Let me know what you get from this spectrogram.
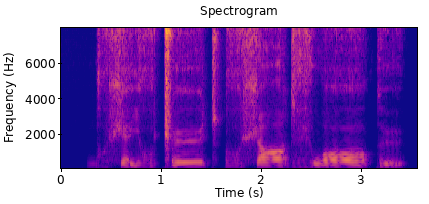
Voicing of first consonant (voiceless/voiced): voiced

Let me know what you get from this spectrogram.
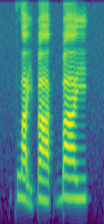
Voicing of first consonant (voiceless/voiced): voiceless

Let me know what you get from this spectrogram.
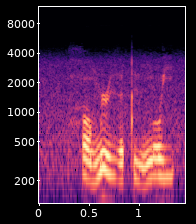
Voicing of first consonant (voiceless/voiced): voiceless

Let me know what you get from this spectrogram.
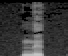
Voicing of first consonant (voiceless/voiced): voiced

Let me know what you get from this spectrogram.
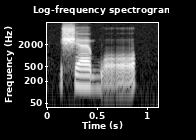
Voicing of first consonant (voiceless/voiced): voiceless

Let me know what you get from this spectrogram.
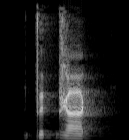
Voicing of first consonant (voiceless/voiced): voiceless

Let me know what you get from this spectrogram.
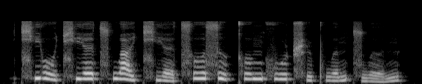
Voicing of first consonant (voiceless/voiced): voiceless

